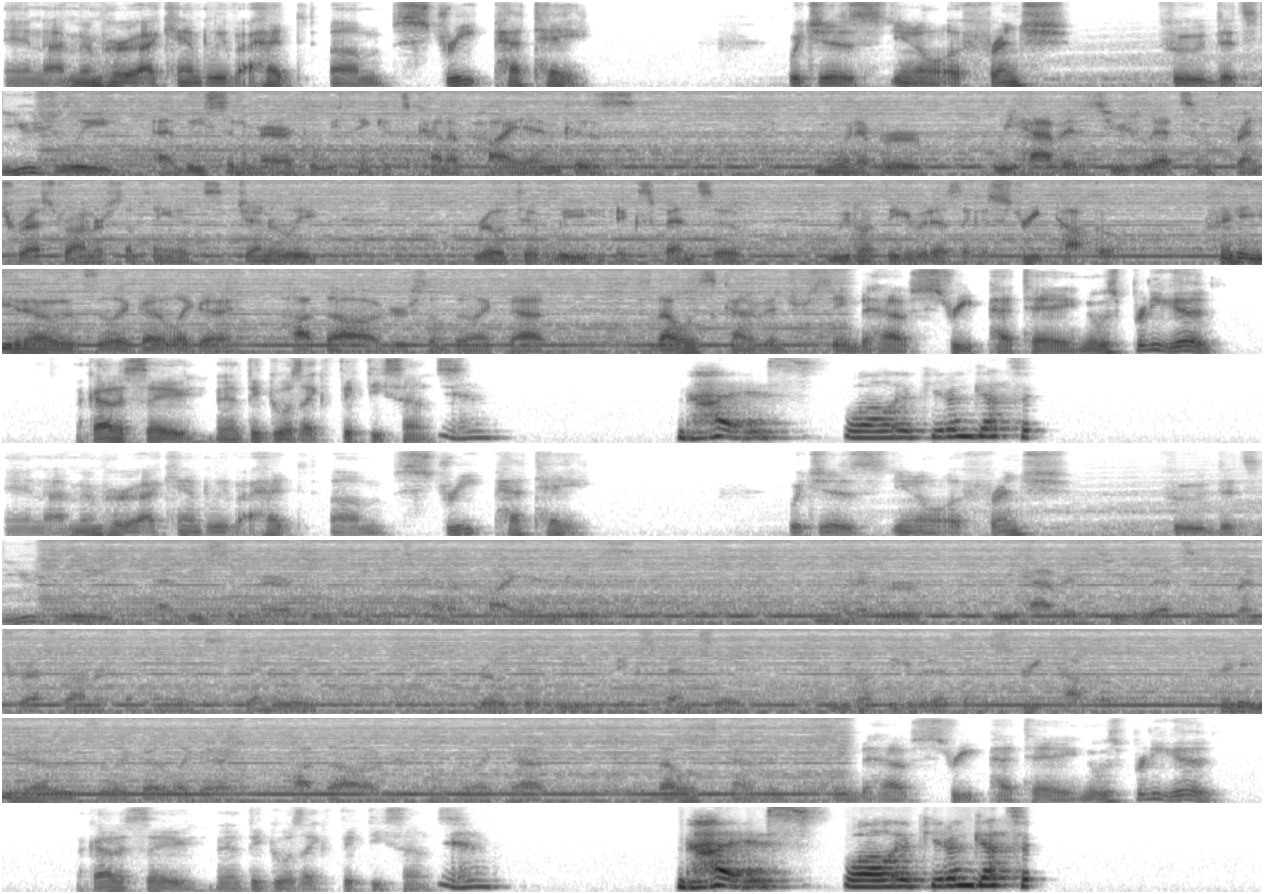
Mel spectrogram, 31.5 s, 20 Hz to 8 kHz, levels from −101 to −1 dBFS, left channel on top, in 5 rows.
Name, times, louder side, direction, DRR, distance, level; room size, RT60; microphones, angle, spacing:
voice 1, 0.0-2.9 3.9-5.3 5.8-9.5 10.1-11.0 11.3-14.5 15.0-18.2 18.6-21.7 22.1-25.0 25.6-27.5, left 7 dB, 85° left, 0.4 m, -38 dB
sound 1, 4.1-13.8, left 1 dB, 15° right, 1.3 m, -53 dB
sound 2, 6.5-23.1, equal, 25° left, 1.7 m, -41 dB
voice 2, 28.6-30.3, right 7 dB, 70° right, 0.3 m, -26 dB
3.7 x 2.2 x 3.0 m
head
